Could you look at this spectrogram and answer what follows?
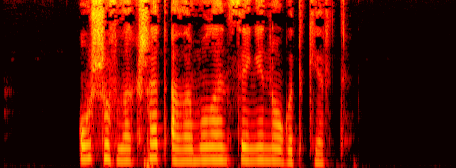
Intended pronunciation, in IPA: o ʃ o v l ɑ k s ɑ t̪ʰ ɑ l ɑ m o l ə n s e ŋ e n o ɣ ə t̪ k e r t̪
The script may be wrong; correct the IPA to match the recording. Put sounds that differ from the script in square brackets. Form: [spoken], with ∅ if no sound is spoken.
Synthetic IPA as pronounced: o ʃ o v l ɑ k [ʃ] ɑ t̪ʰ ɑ l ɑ m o l [ɑ] n s e ŋ e n o ɣ ə t̪ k e r t̪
